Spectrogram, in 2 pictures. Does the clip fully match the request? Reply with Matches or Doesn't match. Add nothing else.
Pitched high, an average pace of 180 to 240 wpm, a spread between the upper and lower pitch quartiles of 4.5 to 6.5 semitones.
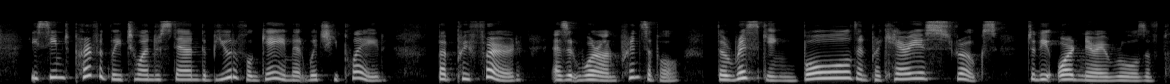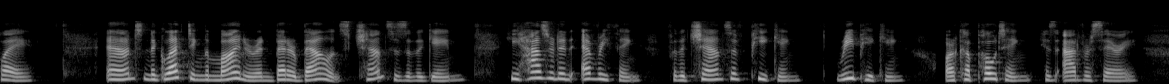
Doesn't match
